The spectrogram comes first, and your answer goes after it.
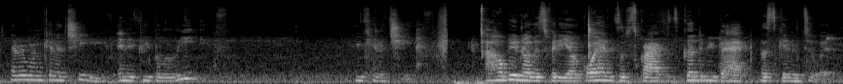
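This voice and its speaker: A beauty vlogger woman with a slightly low voice walks through her makeup routine. She keeps it casual and chatty, talking straight to the camera in an upbeat way. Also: background noise.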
